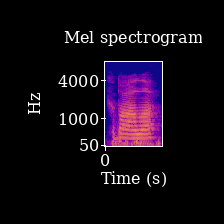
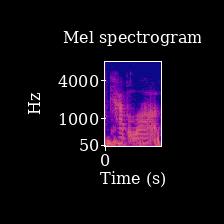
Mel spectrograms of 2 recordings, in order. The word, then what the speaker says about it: Kabbalah: I've heard that pronounced both ways. Kabbalah, tree of life, Kabbalah, tree of life.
